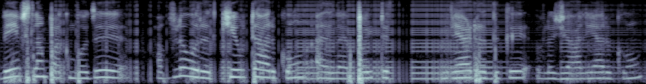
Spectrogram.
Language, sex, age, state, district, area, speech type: Tamil, female, 30-45, Tamil Nadu, Viluppuram, rural, spontaneous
